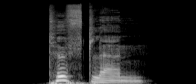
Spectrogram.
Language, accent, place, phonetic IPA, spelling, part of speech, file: German, Germany, Berlin, [ˈtʏftlɐn], Tüftlern, noun, De-Tüftlern.ogg
- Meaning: dative plural of Tüftler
